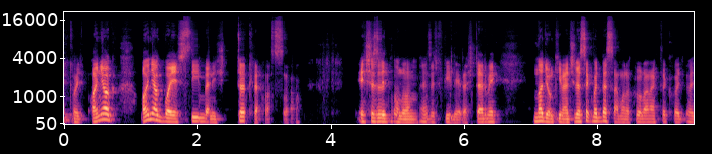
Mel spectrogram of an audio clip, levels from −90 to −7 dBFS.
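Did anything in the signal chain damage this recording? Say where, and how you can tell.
Yes. Between 1.85 s and 6.14 s, after "hogy anyag anyagban és" and up to "termék nagyon kíváncsi leszek", the speech turns choppy and robotic, with about 41 short holes, the longest 61 ms. This is repeated packet loss at the network stage. Packets kept arriving lost or late, and each hole was patched by stretching the last sound forward. Roughly a quarter of that stretch is concealed fill, giving the stuttering texture.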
